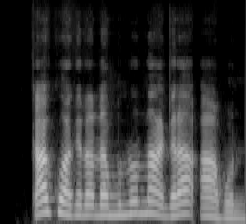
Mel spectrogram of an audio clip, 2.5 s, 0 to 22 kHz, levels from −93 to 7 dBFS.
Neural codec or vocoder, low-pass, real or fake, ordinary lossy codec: codec, 44.1 kHz, 3.4 kbps, Pupu-Codec; none; fake; none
